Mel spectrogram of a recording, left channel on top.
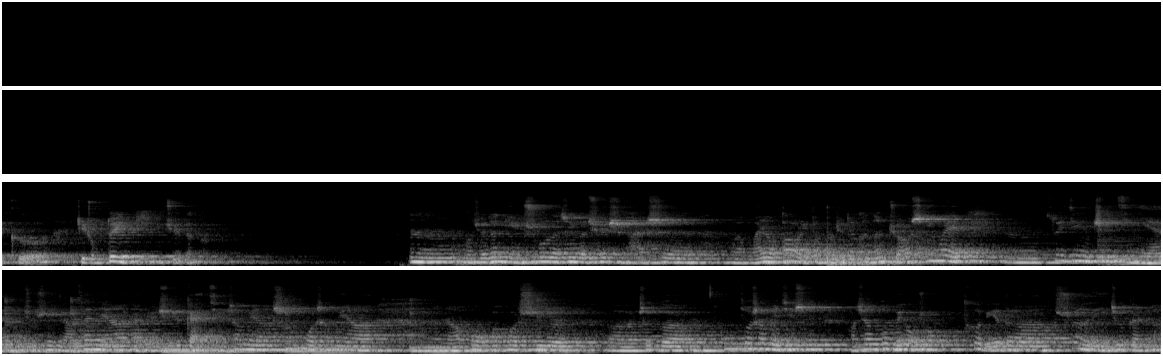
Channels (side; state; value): left; silent; digital silence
